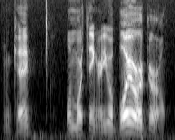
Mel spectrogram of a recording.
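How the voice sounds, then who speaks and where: A man's voice: mid-range voice, expressive, brisk, no echo, lightly acted. A man voicing a cocky, menacing male griffin warrior, taunting and sarcastic, in a dramatic fantasy story reading. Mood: matter-of-fact, threatening.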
